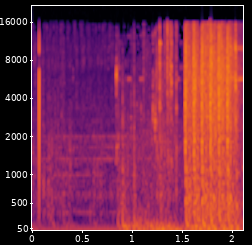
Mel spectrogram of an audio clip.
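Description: Gunfire in the Call of Duty video game, a single sharp shot followed by bursts of automatic fire that grow loud and dense, with no talk over it.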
